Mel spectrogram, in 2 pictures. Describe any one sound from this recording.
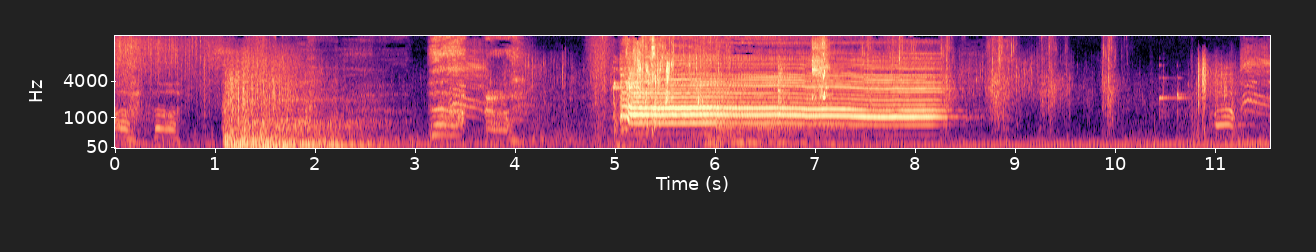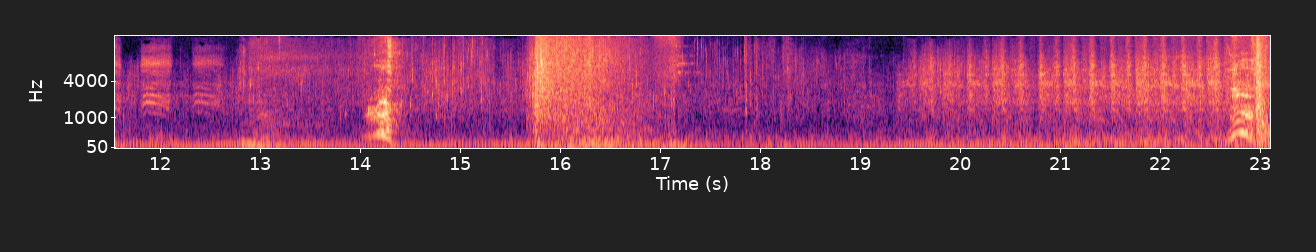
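A middle-aged man talks into a microphone with animation.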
